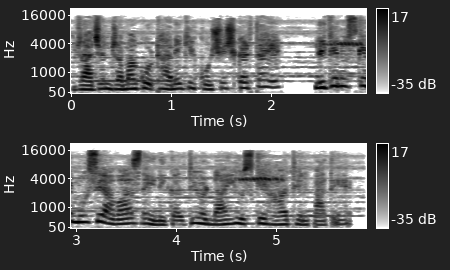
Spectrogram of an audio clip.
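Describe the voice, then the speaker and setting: Female narrator, higher pitch, dramatic scripted storytelling, music bed. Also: brisk.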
